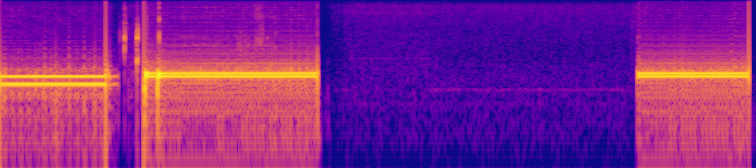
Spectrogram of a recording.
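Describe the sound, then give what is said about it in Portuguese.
A steady, low telephone line tone plays while a bank call is transferred. A few clicks break the first stretch, a long silence follows, and then the same tone returns. No voices are heard. “peço que a senhora aguarde em linha que eu vou transferir sua ligação para um controle de qualidade”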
